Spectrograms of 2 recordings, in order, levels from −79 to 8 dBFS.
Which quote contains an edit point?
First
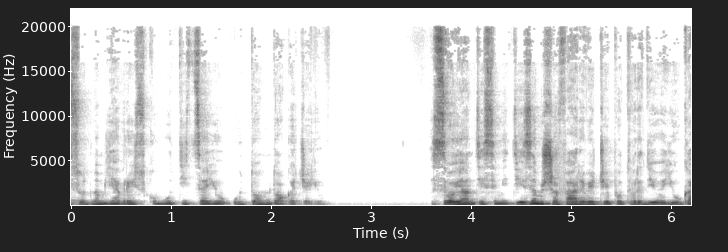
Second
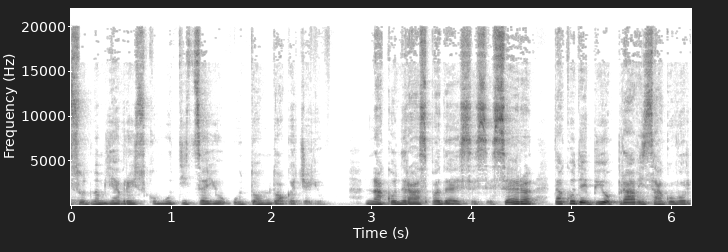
second; 2 cuts; at 2.8 s, 4.7 s

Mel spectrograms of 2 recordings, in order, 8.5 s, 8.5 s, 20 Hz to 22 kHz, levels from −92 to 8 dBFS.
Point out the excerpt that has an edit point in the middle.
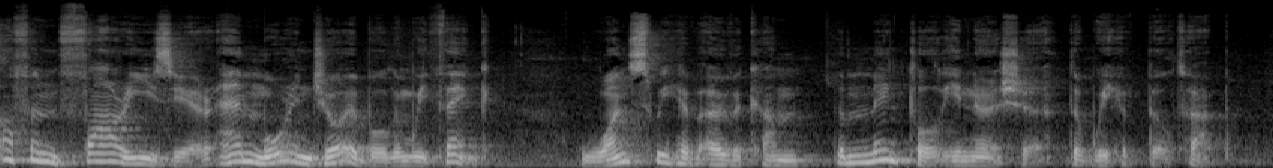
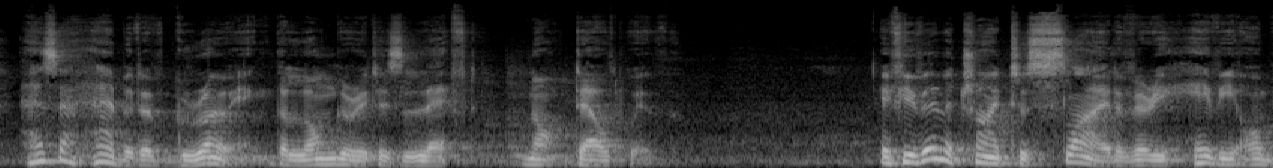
second; 1 cut; at 5.8 s

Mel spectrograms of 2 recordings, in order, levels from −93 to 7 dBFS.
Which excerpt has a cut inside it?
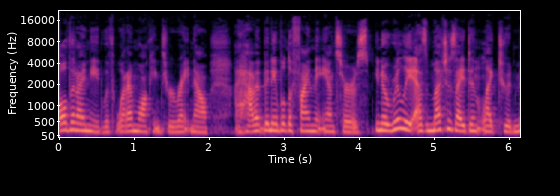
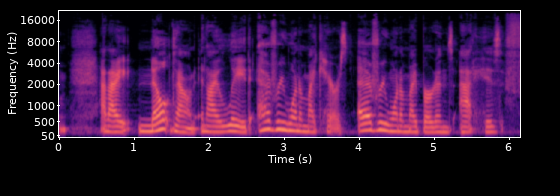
first; 1 cut; at 4.2 s

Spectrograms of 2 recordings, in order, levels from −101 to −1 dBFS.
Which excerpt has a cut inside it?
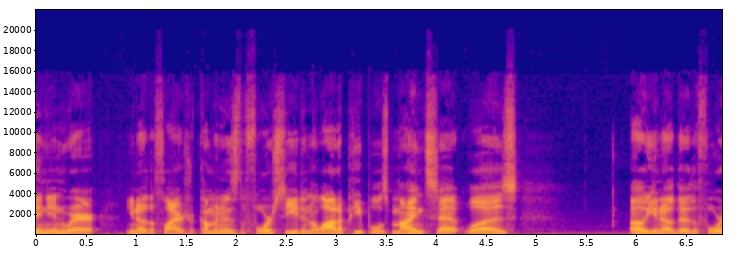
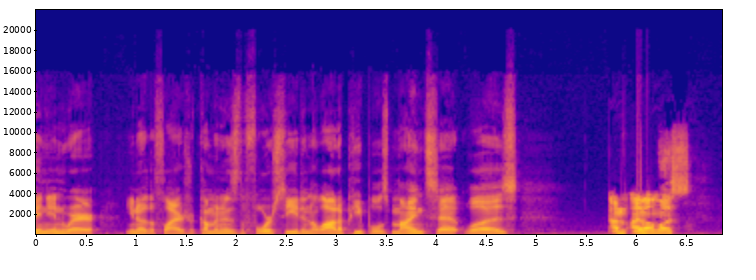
second; 1 cut; at 5.7 s

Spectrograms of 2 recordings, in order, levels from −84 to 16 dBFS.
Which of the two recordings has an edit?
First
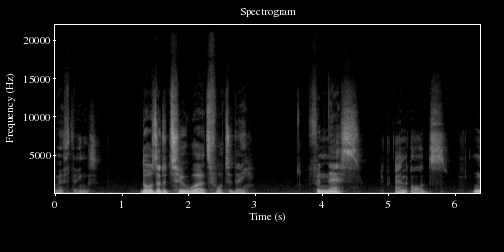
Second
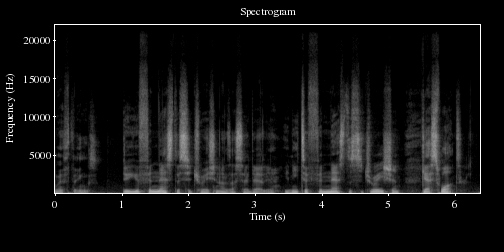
second; 1 cut; at 1.0 s

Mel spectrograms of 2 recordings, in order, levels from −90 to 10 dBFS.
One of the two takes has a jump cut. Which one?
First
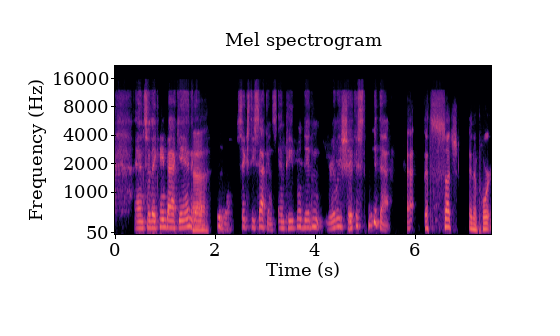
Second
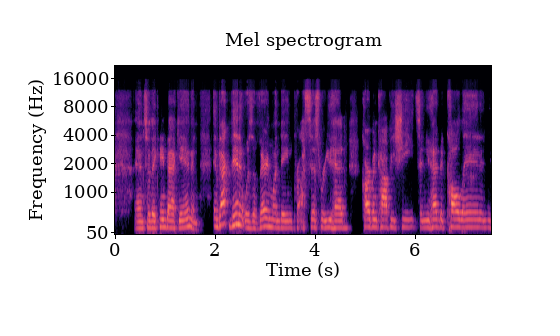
first; 2 cuts; at 1.6 s, 3.2 s

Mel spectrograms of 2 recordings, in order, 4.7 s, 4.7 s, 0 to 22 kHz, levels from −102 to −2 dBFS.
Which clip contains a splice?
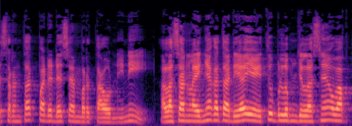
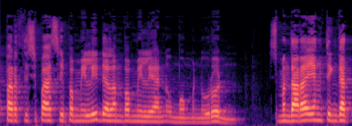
second; 1 cut; at 3.5 s

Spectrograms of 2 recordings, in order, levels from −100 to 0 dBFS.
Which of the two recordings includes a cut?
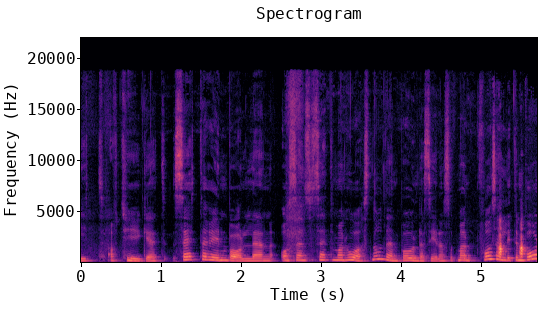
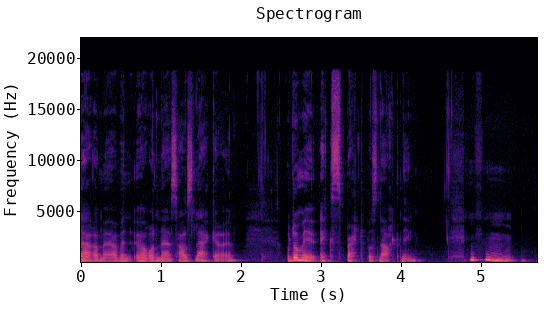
second; 1 cut; at 4.8 s

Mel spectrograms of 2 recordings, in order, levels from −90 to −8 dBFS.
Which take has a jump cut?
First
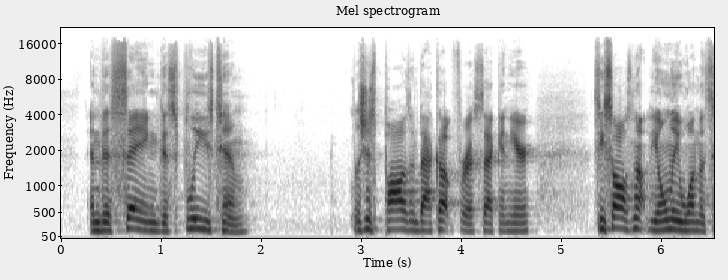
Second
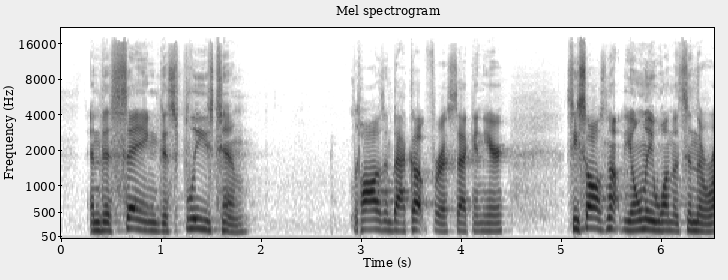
second; 1 cut; at 3.0 s

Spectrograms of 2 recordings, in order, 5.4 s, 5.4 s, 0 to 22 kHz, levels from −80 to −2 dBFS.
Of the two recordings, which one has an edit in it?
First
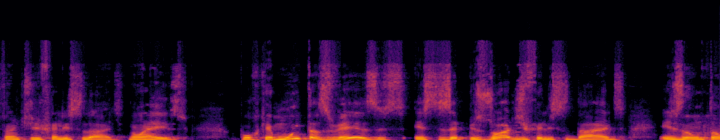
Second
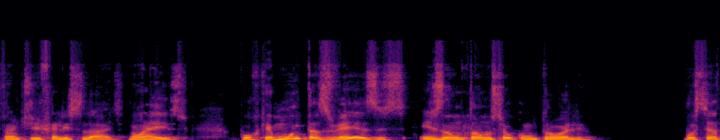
second; 1 cut; at 3.1 s

